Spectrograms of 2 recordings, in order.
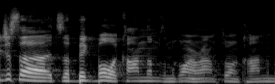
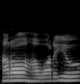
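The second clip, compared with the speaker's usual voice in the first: fake Indian accent, mixed with other foreign accents; 3 semitones higher than usual. Practicing a greeting to tell people: put-on Indian-sounding accent. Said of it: "That sounded like every racist accent mixed into one".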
